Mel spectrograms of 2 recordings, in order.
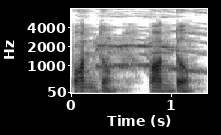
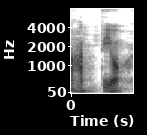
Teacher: শব্দগুলোর মধ্যে ম ফলা থাকলে সেই বর্ণগুলো উচ্চারণের দ্বিত্ব হয় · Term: দ্বিত্ব উচ্চারণ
